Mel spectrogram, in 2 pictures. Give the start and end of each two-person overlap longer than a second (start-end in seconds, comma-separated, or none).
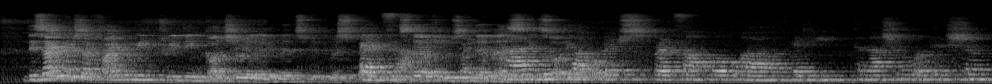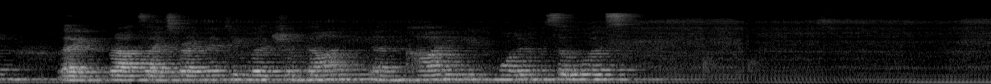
3.6-6.3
